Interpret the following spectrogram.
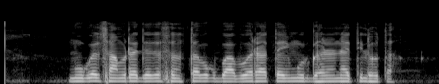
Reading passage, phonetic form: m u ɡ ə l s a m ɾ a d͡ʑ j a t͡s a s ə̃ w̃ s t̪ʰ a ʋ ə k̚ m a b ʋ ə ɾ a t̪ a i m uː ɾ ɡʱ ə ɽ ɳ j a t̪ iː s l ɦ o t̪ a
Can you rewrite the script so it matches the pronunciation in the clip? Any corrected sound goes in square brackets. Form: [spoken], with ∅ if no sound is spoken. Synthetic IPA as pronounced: m u ɡ ə l s a m ɾ a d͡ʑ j a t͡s a s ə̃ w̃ s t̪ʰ a ʋ ə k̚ [b] a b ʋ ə ɾ a t̪ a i m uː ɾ ɡʱ ə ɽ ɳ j a t̪ iː [∅] l ɦ o t̪ a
